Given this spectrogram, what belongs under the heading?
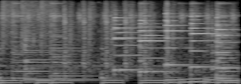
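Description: Horse on a farm in the video game Harvest Moon A Wonderful Life, heard as faint hoofbeat clip-clops beneath loud, continuous tonal game music with steady chords throughout.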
